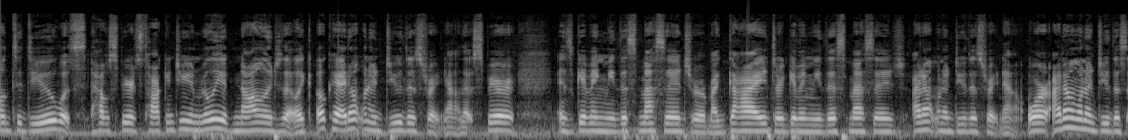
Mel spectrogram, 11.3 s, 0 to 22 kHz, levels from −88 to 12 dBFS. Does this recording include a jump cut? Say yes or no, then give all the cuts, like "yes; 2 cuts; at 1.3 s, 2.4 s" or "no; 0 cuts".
no; 0 cuts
